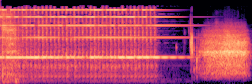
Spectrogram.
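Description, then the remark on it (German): A telephone rings loudly and steadily for about a second and a half with a bright, trilling bell tone, then cuts off and gives way to brief rustling and handling noise. “Oh, warte, mein Telefon läutet”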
